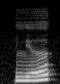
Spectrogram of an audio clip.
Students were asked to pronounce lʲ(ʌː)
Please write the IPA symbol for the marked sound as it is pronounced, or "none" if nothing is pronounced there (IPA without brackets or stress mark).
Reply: əː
